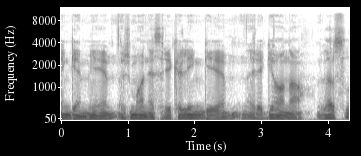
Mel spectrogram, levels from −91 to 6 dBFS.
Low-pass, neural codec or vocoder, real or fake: 9.9 kHz; vocoder, 22.05 kHz, 80 mel bands, Vocos; fake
